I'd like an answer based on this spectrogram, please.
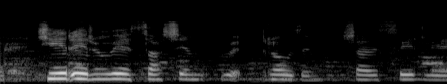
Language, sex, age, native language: Icelandic, female, 12, Icelandic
